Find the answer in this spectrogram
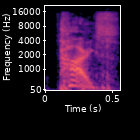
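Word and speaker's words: Thais: this is a lady her name is TI that's her name that's how it's spelled t h a i s see that that's her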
